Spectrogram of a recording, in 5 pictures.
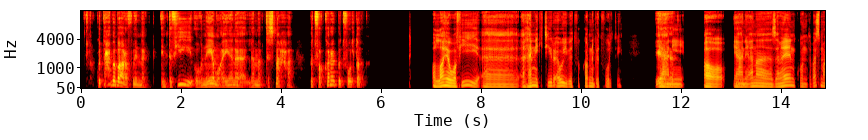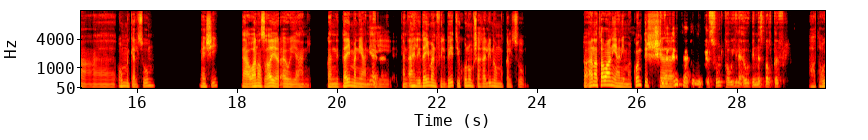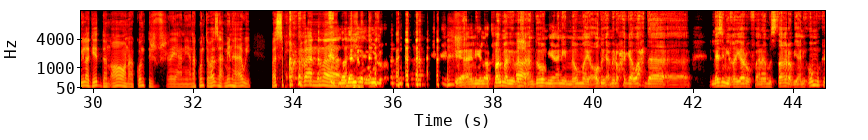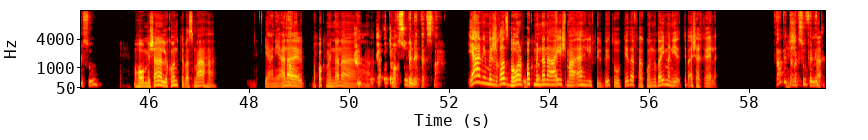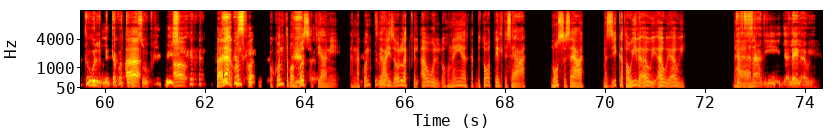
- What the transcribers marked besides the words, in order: tapping; other background noise; in English: "yes"; giggle; laughing while speaking: "ما هو ده اللي أنا باقوله"; giggle; other noise; "فكانوا" said as "فكونوا"; laughing while speaking: "إن أنت تقول إن أنت كنت مغصوب. ماشي"; giggle
- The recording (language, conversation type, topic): Arabic, podcast, إيه الأغنية اللي بتفكّرك بطفولتك؟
